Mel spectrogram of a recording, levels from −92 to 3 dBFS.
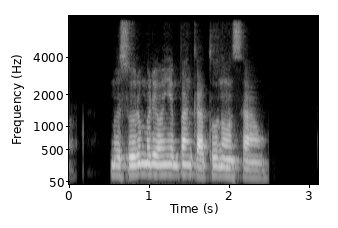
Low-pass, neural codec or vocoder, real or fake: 7.2 kHz; codec, 16 kHz in and 24 kHz out, 1 kbps, XY-Tokenizer; fake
